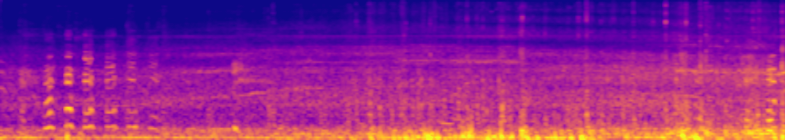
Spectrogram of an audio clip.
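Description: Plastic toy car wheels rattle along a pavement.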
